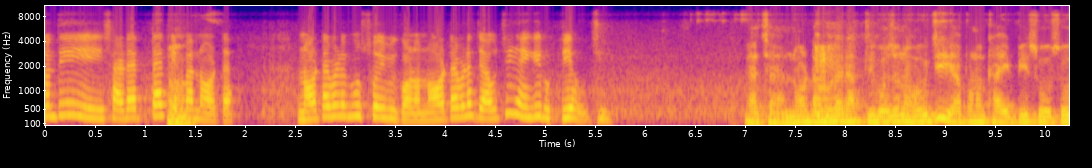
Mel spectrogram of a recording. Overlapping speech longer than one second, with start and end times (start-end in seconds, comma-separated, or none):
none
